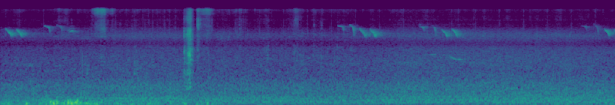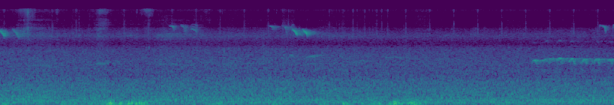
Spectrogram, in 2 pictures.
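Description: Woodland outdoor ambience with a small songbird singing: a short, high phrase of two or three quick falling notes, repeated every second or two. A few low bumps on the microphone come near the start and again in the middle.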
